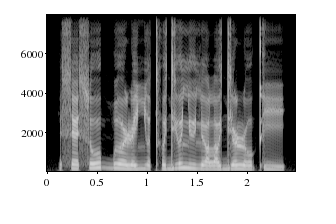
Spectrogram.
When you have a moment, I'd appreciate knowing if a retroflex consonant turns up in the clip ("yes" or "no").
yes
